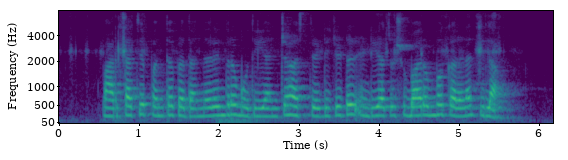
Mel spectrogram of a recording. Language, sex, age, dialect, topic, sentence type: Marathi, female, 18-24, Southern Konkan, banking, statement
